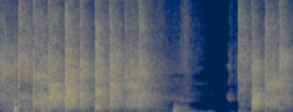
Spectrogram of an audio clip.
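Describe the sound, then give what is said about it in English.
A quick run of sharp hand claps, fairly loud and steady, demonstrating how Nancy Pelosi clapped, that tapers off into a brief silence before a few more claps resume. No one speaks. “She was like in her chair, and as soon as she clapped, like...”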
